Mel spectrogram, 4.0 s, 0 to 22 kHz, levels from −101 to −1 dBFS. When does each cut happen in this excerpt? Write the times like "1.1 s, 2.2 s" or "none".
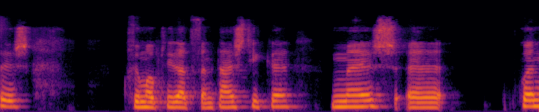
none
